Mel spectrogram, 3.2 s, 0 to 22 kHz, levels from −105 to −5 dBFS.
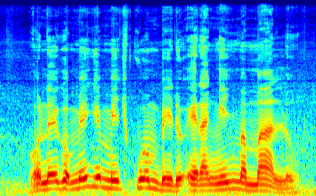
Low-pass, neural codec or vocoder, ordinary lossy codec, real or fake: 19.8 kHz; none; none; real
